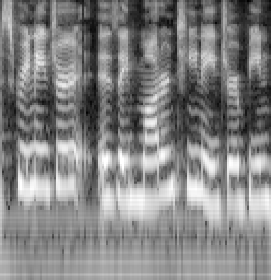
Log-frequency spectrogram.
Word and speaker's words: Screenager: All right, now one of the more mellower songs, Screenager. Is that how you say it? I think so. Screenager. That's how I say it. Teenager, Screenager. It was produced by John Leckie.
